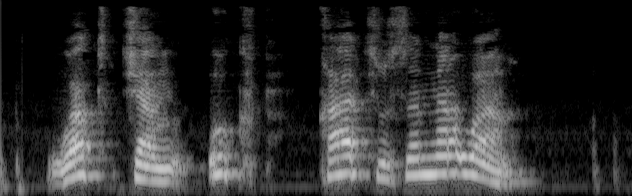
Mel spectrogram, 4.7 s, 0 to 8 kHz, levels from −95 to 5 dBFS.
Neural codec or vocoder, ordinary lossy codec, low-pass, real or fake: codec, 16 kHz, 16 kbps, FunCodec, trained on LibriTTS, 50 frames a second; MP3, 48 kbps; 7.2 kHz; fake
